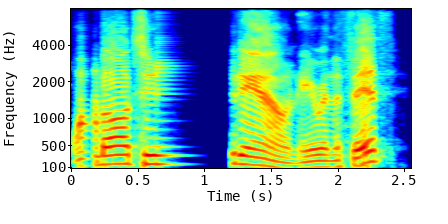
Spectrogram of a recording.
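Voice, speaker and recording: A man calling a baseball game live, unhurried, filling the pauses between pitches. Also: lively intonation, no echo. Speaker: play-by-play baseball announcer. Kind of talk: live sports commentary.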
